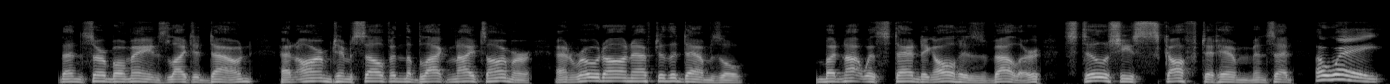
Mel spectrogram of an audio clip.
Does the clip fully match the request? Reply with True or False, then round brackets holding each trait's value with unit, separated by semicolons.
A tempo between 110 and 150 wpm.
True (140 wpm)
